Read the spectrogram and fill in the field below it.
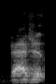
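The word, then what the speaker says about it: Bagent: rooster and drafted Baggett, however you say that. I don't know what your name is. Badgett? Isn't it Badgett? I think it's Badgett. Yeah. Yeah. Badgett, like pageant, but not spelled like that.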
